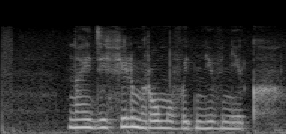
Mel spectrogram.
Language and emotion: Russian, neutral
